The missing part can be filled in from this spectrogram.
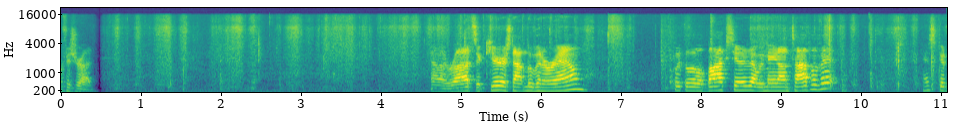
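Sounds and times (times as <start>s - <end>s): fabric scuffing against cardboard: 0.6s - 10.8s.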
